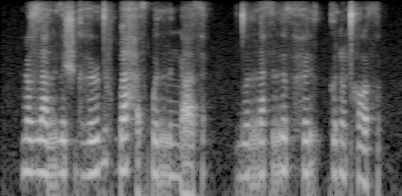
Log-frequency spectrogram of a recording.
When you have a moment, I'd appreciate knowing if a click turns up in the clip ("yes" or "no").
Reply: no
